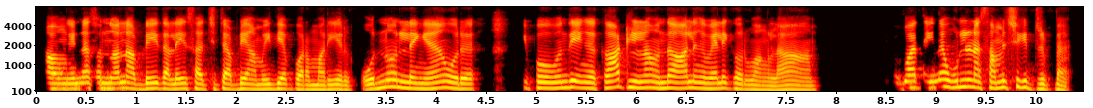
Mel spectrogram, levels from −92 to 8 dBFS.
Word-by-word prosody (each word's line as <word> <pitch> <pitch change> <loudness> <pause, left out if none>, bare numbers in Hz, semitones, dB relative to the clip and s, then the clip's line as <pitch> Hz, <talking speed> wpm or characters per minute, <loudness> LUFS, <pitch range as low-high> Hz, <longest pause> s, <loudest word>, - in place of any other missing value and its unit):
அவங்க 175 0 0
என்ன 190 +1 +1
சொன்னாலும், 185 +1 +2
அப்படியே 185 +3 +1
தலைய 175 +1 +1
சாயச்சுட்டு, 170 0 -1
அப்படியியே 175 +2 0
அமைதியா 165 +2 0
போற 155 -1 0
மாரியே 155 +1 0
இருக்கும். 145 +2 -6
ஒண்ணும் 230 +6 0
இல்லைங்க, 185 -2 +2 0.2
ஒரு 180 -1 +1 0.6
இப்போ 205 +2 -2 0.2
வந்து 215 +2 0
எங்க 195 -1 +1
காட்டுல 225 0 +3
எல்லாம் 210 0 +1
வந்து 200 +1 +1
ஆளுங்க 200 -1 +1
வேலைக்கு 185 0 0
வருவாங்களா, 145 -2 -2 1.1
இப்ப - - -17
பாத்தீங்கன்னா, 215 +2 -1
உள்ள 240 +2 +1
நான் 210 - -1
சமைச்சுக்கிட்டு 205 -3 -1
இருப்பேன். 165 +2 -5
185 Hz, 165 wpm, -21 LUFS, 165-205 Hz, 1.1 s, காட்டுல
